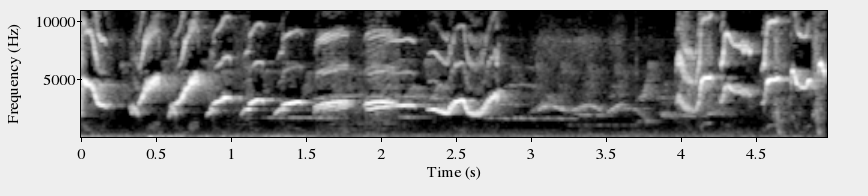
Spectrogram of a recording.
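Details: White-breasted Oriental magpie-robin kept in daily care after moulting, singing vigorously with fill-ins mimicking small birds: loud bursts of varied whistled, twisting high notes and rapid chattering phrases, with a short quieter pause before another energetic outburst.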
